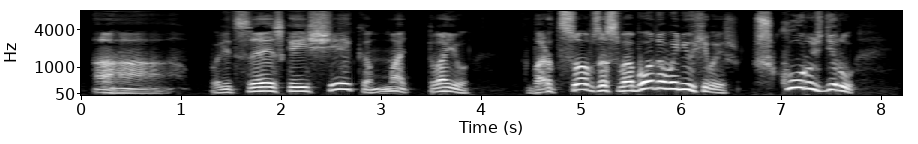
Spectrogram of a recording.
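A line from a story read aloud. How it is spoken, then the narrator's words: Lazy drawl. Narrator (Russian): Мазур лениво протянул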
